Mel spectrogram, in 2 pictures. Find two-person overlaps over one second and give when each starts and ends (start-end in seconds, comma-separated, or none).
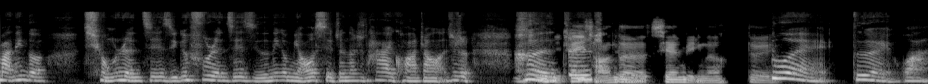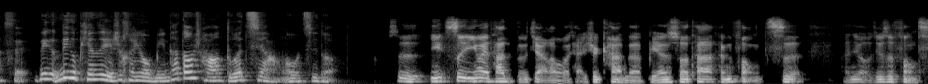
5.1-6.5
